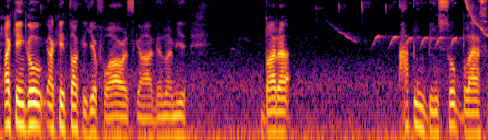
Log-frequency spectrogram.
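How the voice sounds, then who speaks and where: A man from Brazil with a Brazilian Portuguese accent, speaking English as a second language, sharing personal stories in an earnest, halting way and often asking "you know what I mean?". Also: mid-range voice, a little mellow, slight background noise. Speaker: massage therapist sharing life lessons. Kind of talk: casual personal talk to viewers.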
